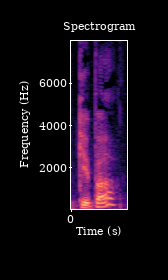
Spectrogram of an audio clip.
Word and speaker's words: Kepa: Kepa comme Kepa, comment ça se prononce en anglais? – Kepa, mais c'est pas anglais, c'est basque, c'est le surnom de ma grand-mère, ça se prononce Kepa, mais en anglais ça se prononce Kepa, mais j'avais pas trop pensé à ça.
